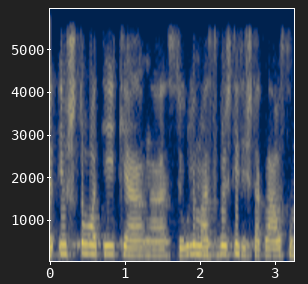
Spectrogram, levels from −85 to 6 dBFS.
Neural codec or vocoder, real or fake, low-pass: none; real; 5.4 kHz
